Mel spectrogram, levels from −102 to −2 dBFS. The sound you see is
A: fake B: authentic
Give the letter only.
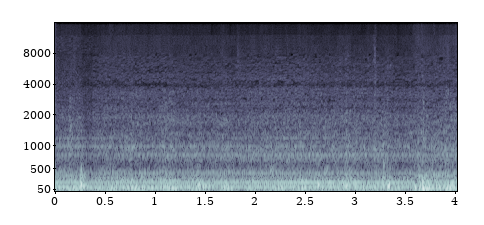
B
